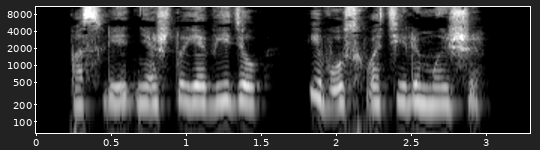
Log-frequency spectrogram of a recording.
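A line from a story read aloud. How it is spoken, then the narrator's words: Young man mumbling. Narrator (Russian): пробормотал парень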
